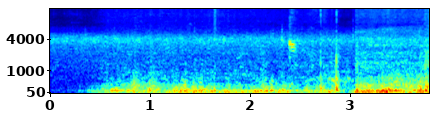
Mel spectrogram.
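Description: Heavy rain driven by a violent windstorm in Karatagi, Koppal district, Karnataka: a steady, dense roar of downpour and gusting wind that swells slightly, with occasional low rumbles beneath.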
